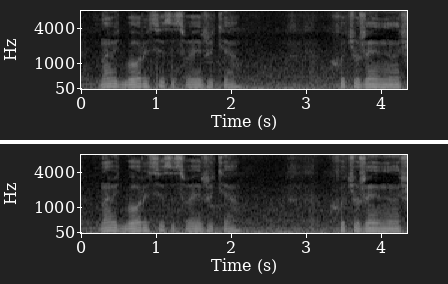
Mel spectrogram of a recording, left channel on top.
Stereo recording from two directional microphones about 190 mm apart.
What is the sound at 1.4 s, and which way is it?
Speech, centre (ahead or behind).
